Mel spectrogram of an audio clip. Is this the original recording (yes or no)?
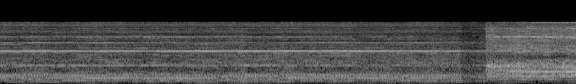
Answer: no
